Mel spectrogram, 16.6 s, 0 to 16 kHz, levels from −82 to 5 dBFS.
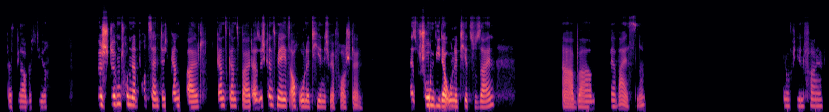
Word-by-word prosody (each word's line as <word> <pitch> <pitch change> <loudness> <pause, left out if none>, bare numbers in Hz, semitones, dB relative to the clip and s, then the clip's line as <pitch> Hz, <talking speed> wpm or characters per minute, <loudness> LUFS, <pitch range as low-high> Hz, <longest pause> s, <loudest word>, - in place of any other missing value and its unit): Das 190 +1 -10
glaube 185 -1 -8
ich - - -29
dir. 180 0 -10 1.0
Bestimmt 270 +1 +6
hundertprozentig 235 -3 0
ganz 215 +1 -1
bald. 180 0 -1 0.2
Ganz, 225 +1 -1
ganz 220 0 -3
bald. 185 0 -1
Also, 450 - +1
ich 465 - -1
könnte 260 -3 0
es - - -26
mir 225 -3 +5
jetzt 210 - +1
auch 205 0 +1
ohne 190 -1 0
Tier 190 0 -3
nicht 180 -1 -6
mehr - - -5
vorstellen. 450 - -5 0.9
Also, 315 - -4
schon 245 -2 +6
wieder 200 -3 +7
ohne 200 -2 +1
Tier 200 0 -2
zu 180 - -11
sein 185 +8 -1 1.3
aber 180 0 -3 0.4
wer 200 -1 -7
weiß, 130 -6 -6
ne? 250 - -10 2.8
Auf 215 -1 -10
jeden 210 0 -9
Fall. 210 -1 -9
210 Hz, 135 wpm, -22 LUFS, 185-235 Hz, 2.8 s, wieder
